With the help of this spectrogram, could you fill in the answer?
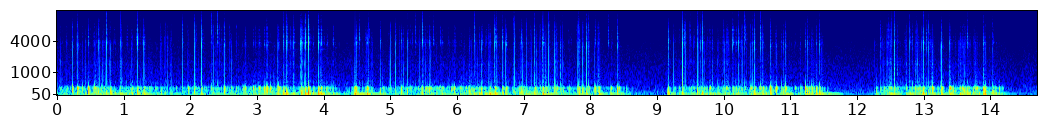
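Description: Long nails scratch across the bare, hollow, round steel mesh grille of a studio microphone. The result is a dense, rapid scraping texture dominated by a deep, boomy low rumble with faint high crackle. It comes in three bursts, the first long and the last two shorter, separated by brief pauses.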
